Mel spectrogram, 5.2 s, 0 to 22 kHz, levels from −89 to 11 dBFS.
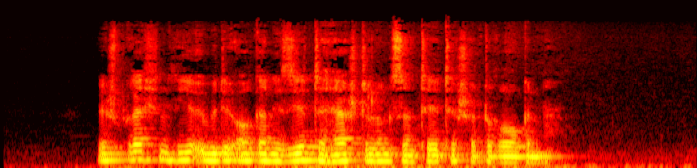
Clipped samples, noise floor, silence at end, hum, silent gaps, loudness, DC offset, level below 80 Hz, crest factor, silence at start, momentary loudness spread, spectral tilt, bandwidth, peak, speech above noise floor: under 0.1%; -59 dBFS; 0.95 s; none; none; -17 LUFS; under 0.1%; -42 dBFS; 14 dB; 0.75 s; 7 LU; -6 dB/octave; 13.5 kHz; -2 dBFS; 43 dB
